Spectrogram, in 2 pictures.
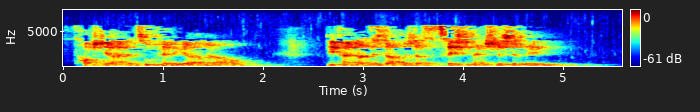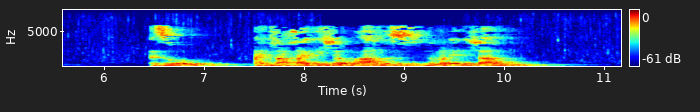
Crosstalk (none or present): none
